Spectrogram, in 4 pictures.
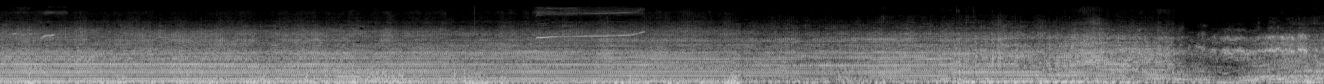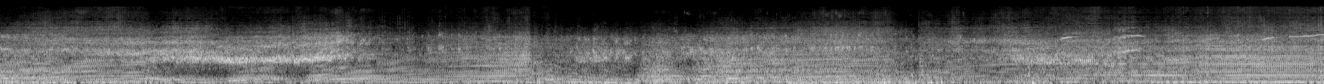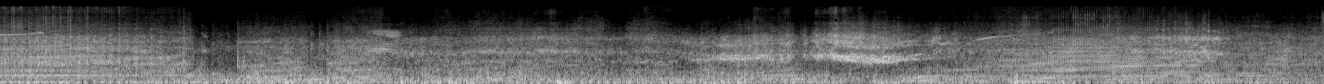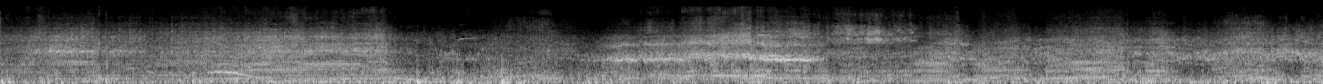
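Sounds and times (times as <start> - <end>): car engine revving high: 0.0 - 52.9
tyres squealing: 23.1 - 27.4, 33.3 - 39.1.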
